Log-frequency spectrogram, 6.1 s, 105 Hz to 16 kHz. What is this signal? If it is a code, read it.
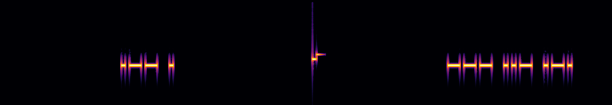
Morse code, heard as a keyed tone, about 28 wpm, 700 Hz. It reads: WE OUR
